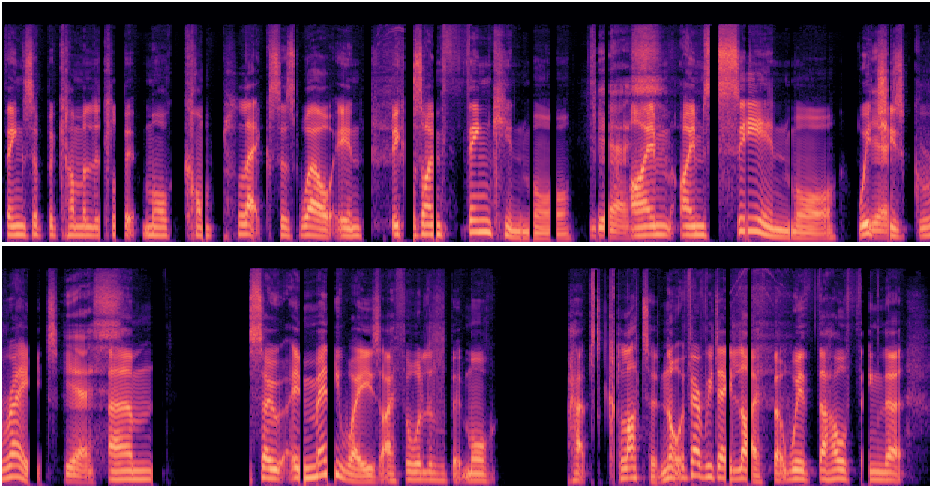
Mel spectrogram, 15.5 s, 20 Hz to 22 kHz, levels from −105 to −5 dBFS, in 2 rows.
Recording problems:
choppy; very; 9% of the speech affected

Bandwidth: 14.5 kHz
